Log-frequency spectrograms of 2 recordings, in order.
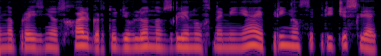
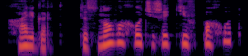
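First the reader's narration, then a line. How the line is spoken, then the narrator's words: Puzzled whisper. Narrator (Russian): шепотом спросила с недоумением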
